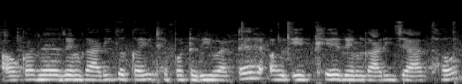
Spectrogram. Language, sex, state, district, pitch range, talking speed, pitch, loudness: Bhojpuri, female, Uttar Pradesh, Ghazipur, 205-220 Hz, 195 wpm, 215 Hz, -11 LUFS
